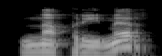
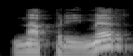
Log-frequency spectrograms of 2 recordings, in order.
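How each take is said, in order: Both takes have the same delivery.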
